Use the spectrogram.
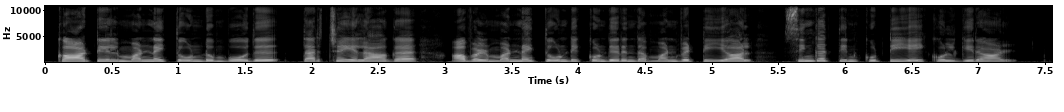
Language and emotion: Tamil, neutral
